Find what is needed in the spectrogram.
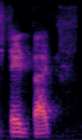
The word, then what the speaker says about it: STR8BAT: Today we are going to talk about the Straight Bat, S-T-R-8-B-A-T, which is pronounced as Straight Bat.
